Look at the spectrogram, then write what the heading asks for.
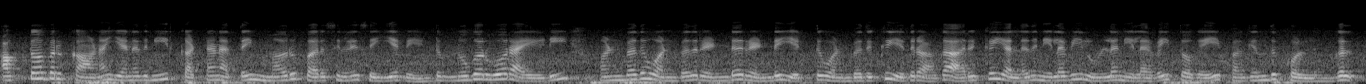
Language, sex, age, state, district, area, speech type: Tamil, female, 30-45, Tamil Nadu, Vellore, urban, read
